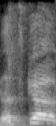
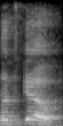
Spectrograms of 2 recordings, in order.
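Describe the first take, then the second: First: Excited. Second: Said in the usual way. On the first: Acted. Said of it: "I know, I'm getting excited". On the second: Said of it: "I said I wouldn't yell".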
